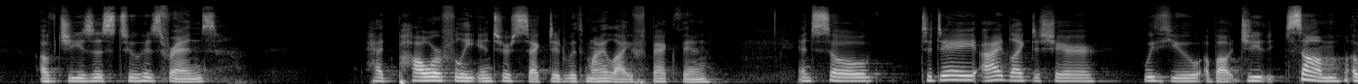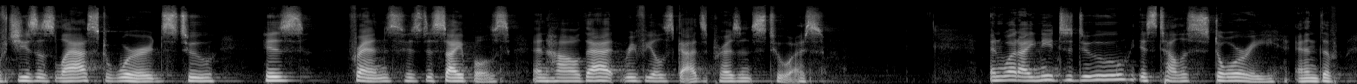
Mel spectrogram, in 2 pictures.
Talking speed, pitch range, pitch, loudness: 115 wpm, 140-170 Hz, 155 Hz, -20 LUFS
